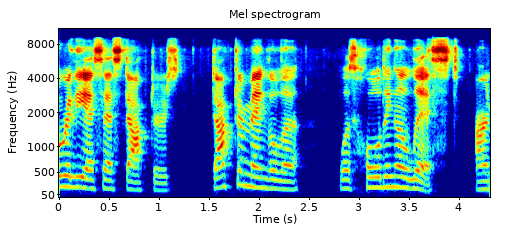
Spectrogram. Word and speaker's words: Mengele: Mengele.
